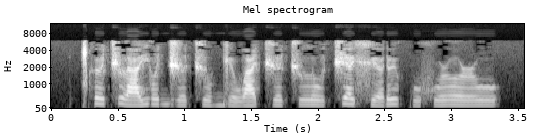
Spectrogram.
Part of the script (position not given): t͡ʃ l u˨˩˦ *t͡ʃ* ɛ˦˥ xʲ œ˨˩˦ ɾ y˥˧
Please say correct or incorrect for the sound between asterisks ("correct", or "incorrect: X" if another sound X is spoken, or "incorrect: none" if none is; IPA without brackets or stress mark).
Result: correct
